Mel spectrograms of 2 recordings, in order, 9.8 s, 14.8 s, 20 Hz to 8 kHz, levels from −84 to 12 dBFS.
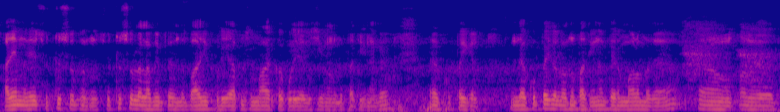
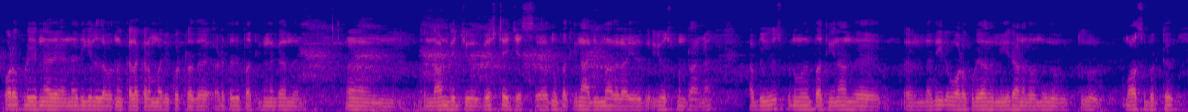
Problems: none marked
